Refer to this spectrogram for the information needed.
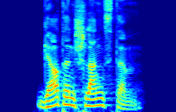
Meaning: strong dative masculine/neuter singular superlative degree of gertenschlank
- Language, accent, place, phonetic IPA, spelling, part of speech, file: German, Germany, Berlin, [ˈɡɛʁtn̩ˌʃlaŋkstəm], gertenschlankstem, adjective, De-gertenschlankstem.ogg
